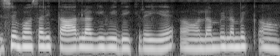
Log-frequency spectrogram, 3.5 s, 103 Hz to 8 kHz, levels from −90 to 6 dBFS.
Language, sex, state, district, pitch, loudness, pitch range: Hindi, female, Chhattisgarh, Sarguja, 200 Hz, -15 LUFS, 190-215 Hz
